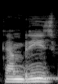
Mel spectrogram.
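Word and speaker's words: Cambridge: इसको कैम्ब्रिज पढ़ेंगे, इसमें भी डी साइलेंट हो जाएगा।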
